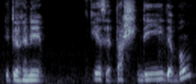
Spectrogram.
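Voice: medium pitch, moderate pace, a bit bright, slightly rough, no echo. A reading teacher in a step-by-step lesson, sounding out syllables one at a time, repeating each and drawing out the long vowels. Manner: patient, repeats each syllable several times.

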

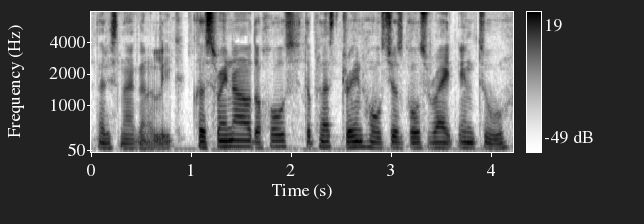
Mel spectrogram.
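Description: A man with a lowish voice narrates a service call as he works, explaining each step in a relaxed, rambling way. He is slightly out of breath from wearing a mask. Faint background noise sits under his voice. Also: brisk, vocal fry. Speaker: HVAC technician. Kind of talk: casual how-to narration while working. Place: house basement and yard, on a service call.

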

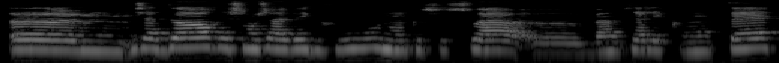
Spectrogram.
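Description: A woman book blogger chats through her yearly review in a casual vlog, her voice sitting a little high. She keeps stopping to hesitate and repeat herself. The recording sounds dull and lo-fi. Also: steady tone, measured pace. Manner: chatty, with frequent hesitations and repeated words.

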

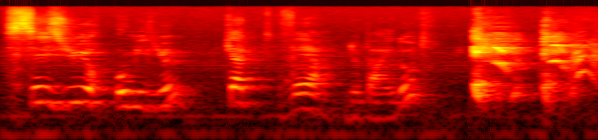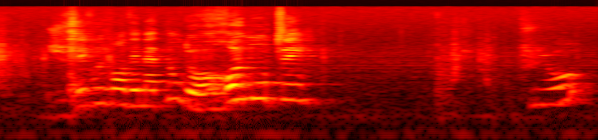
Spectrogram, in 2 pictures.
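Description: A male university lecturer giving a public lecture, speaking slowly, explaining step by step, asking and answering his own questions, and calling for the next slide aloud. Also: high-pitched, huge pitch swings, noisy background. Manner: directs slide changes aloud. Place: lecture hall. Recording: roomy, distant lecture hall recording.

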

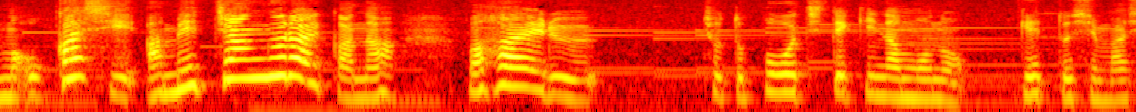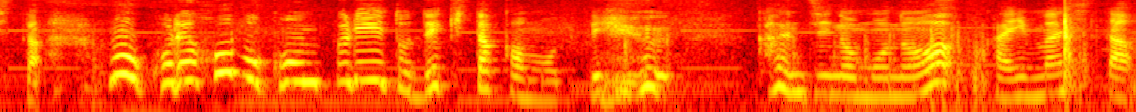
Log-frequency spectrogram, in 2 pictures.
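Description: A woman chatting cheerfully in a casual haul video, showing off things she bought with playful little reveals. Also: on the high side. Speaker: vlogger showing recent purchases.

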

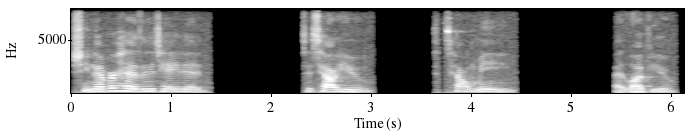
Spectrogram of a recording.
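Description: Slow, gravelly woman giving a eulogy. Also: mid-range voice, steady tone, a bit bright, a little hiss or hum, poor audio. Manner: slow, heartfelt tribute. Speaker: eulogy speaker, child of the deceased. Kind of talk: memorial eulogy. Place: church memorial service.

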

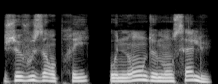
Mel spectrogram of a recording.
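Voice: mid-range voice, steady tone, moderate pace, darkish tone, dry recording, clean studio sound, natural voice. A reader voicing a flustered, pious elderly country priest who stammers in alarm, in a storybook reading.

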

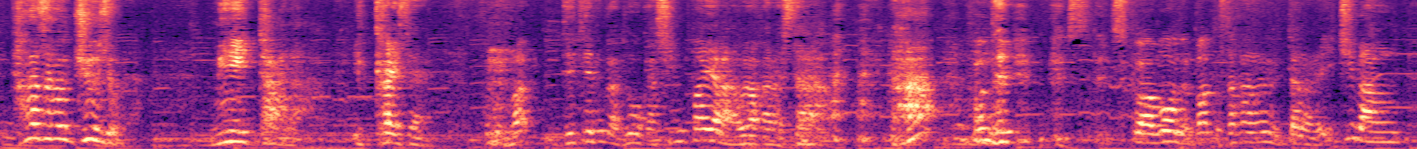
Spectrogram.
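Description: Lively older man spinning a Kansai tale. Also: high-pitched, echoey room, far from the mic. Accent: Kansai Japanese. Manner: animated, acts out voices, laughs through lines. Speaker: painter telling stories to a small audience. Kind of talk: comic storytelling monologue.

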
